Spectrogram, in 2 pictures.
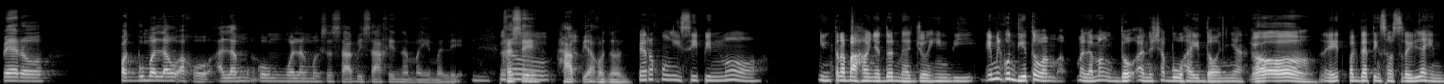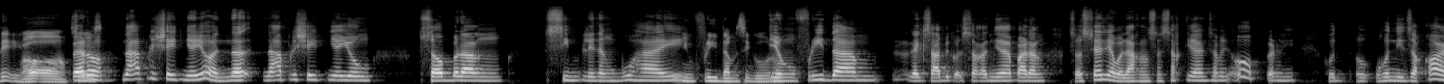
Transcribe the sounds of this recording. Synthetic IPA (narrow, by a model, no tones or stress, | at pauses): pɛːɾo̞ | pɐɡ̚ːʊmɐlɐwʔɐko̞ʔɐlamkʊŋwɐlaŋmɐɡ̚saːsa̰ːbɪsʔa̰ːkɪnːɐmɐjmɐ̰lɪ̰pɛkɐɾsoɛha̰ːpiʔɐ̰kod̪o̞̰npɛːɾo̞kʊŋʔʔɪsiːpɪnmo̞ | jʊŋt̪ɾɐbaːɦo̞ɲad̪o̞nmɛd͡ʒo̞hɪnd̪iːkɐmɪnkʊnd̪iːt̪omɐlamɐŋd̪oʔɐno̞ʃabuːɦɐjd̪onɲaoːʔoat̪̚pɐɡ̚d̪ɐt̪ɪŋsɐʔost̪ɾɛːljɐhɪnd̪ɛʔɛoʔopɛːɾonɐʔɐpɾiʃejt̪̚ɲajonːɐnɐʔɐpɾiʃejt̪̚ɲajʊŋ | soːbɾɐŋ | simplɛnɐŋbuːɦajjʊŋfɾiːd̪ɐmsɪɡuːɾjʊŋfɾiːd̪ɐmlajk̚saːbɪkosɐkɐɲapaːɾɐŋ | sɐʔʊst̪ɾɛljɐwɐlaːkɐŋsɐsɐkjansaːbɪɲʔopɛɾo | hhʊnid̪sɐka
